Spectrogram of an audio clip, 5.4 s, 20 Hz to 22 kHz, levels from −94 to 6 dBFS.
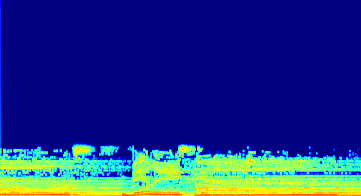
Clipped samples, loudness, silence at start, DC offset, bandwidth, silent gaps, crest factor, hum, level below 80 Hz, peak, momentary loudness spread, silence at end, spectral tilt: under 0.1%; -17 LUFS; 0 s; 0.2%; 6 kHz; none; 12 dB; none; -46 dBFS; -6 dBFS; 4 LU; 0 s; -5 dB/octave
